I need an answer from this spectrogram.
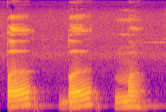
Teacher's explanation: जैसे ये तीन होते हैं बलेबियल साउंड। जैसे प ब म आप बोलेंगे तो आपको पता लग जाएगा भाई यहां आपके दोनों होठ बंद हो रहे हैं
